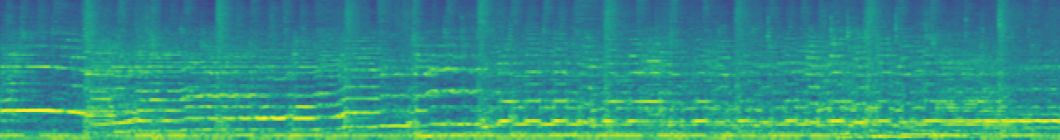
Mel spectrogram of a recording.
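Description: Live rock band playing an instrumental: an electric guitar plays a slow lead of long held notes that glide up in pitch, over a steady bass guitar line and drums with regular cymbal strokes.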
